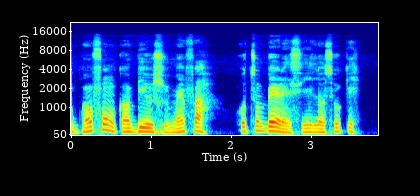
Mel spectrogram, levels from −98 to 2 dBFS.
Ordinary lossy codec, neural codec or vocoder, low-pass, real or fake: none; none; 14.4 kHz; real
